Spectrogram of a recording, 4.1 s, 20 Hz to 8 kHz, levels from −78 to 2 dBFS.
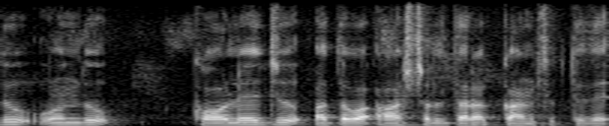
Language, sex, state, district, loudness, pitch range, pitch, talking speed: Kannada, male, Karnataka, Koppal, -17 LUFS, 130-155 Hz, 135 Hz, 105 wpm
